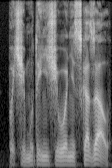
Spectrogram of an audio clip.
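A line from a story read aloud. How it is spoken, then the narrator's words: Growling. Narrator (Russian): рычал князь на итальянца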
